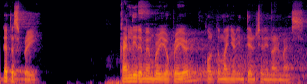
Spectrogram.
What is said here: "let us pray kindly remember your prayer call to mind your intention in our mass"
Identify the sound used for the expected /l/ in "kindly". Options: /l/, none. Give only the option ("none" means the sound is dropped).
/l/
